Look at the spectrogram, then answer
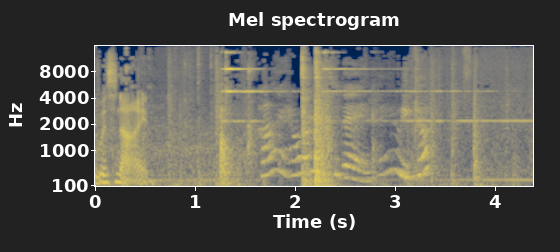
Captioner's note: the sound of footsteps, a door opening, a bell chiming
